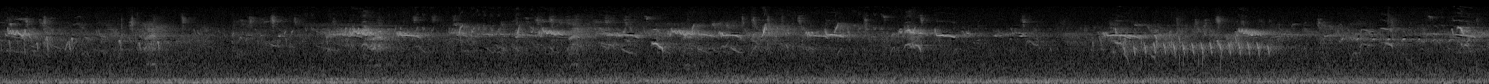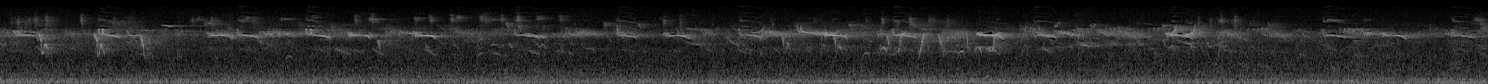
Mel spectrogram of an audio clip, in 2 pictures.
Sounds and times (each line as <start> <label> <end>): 0.0 birds 29.7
